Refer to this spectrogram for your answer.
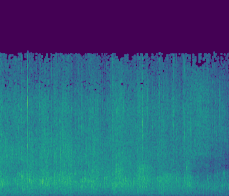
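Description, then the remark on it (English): A church audience applauds families dedicating their children, a dense wash of many hands clapping at an even, fairly loud level throughout, with no talking over it. “Will you give them a warm round of applause?”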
